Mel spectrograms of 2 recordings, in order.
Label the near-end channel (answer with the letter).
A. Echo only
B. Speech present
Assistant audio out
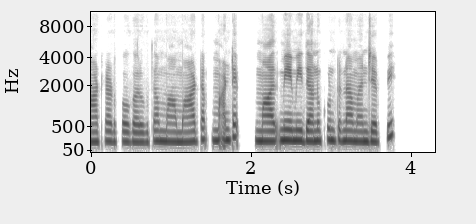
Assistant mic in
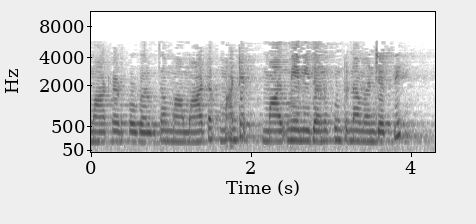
A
